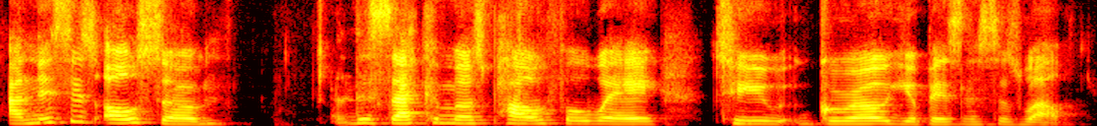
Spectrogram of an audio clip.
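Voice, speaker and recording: A woman's voice: mid-range voice, fairly even intonation, normal speed. A young adult woman, a business coach, giving upbeat, encouraging advice on a live vlog and repeating phrases for emphasis.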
